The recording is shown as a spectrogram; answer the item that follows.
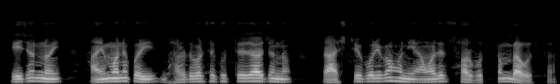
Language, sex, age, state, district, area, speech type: Bengali, male, 30-45, West Bengal, Paschim Medinipur, rural, spontaneous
